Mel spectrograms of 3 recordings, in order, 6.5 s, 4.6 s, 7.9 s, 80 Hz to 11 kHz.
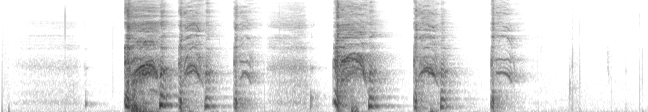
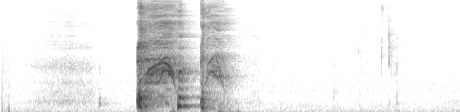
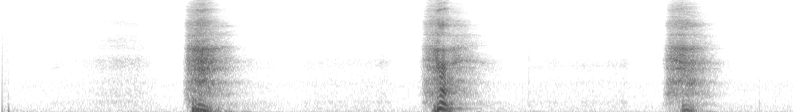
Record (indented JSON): {
  "three_cough_length": "6.5 s",
  "three_cough_amplitude": 13311,
  "three_cough_signal_mean_std_ratio": 0.38,
  "cough_length": "4.6 s",
  "cough_amplitude": 14281,
  "cough_signal_mean_std_ratio": 0.3,
  "exhalation_length": "7.9 s",
  "exhalation_amplitude": 7012,
  "exhalation_signal_mean_std_ratio": 0.26,
  "survey_phase": "beta (2021-08-13 to 2022-03-07)",
  "age": "18-44",
  "gender": "Male",
  "wearing_mask": "No",
  "symptom_cough_any": true,
  "symptom_new_continuous_cough": true,
  "symptom_runny_or_blocked_nose": true,
  "symptom_sore_throat": true,
  "symptom_headache": true,
  "smoker_status": "Current smoker (1 to 10 cigarettes per day)",
  "respiratory_condition_asthma": false,
  "respiratory_condition_other": false,
  "recruitment_source": "Test and Trace",
  "submission_delay": "2 days",
  "covid_test_result": "Positive",
  "covid_test_method": "RT-qPCR",
  "covid_ct_value": 32.9,
  "covid_ct_gene": "N gene"
}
